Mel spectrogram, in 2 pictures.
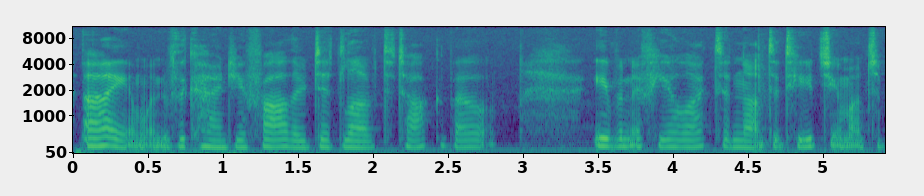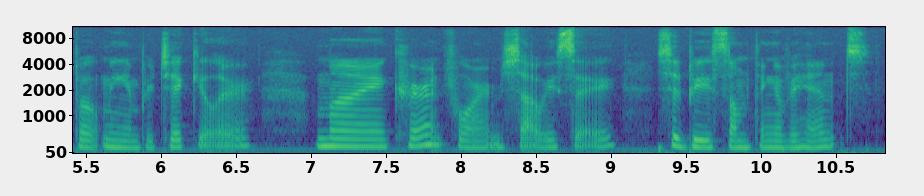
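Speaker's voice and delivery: normal talking voice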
